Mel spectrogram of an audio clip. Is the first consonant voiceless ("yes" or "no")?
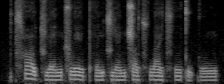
yes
